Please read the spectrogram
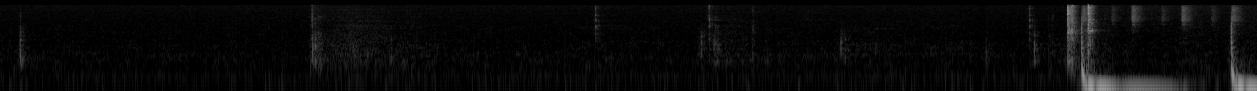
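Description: A few faint computer-mouse clicks, then about five seconds in an electronic drum loop starts playing back, led by a deep kick drum and bass.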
